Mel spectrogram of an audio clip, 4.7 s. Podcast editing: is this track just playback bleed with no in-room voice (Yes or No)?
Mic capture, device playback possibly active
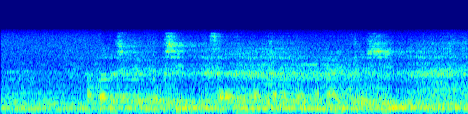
Yes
